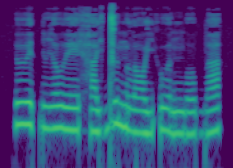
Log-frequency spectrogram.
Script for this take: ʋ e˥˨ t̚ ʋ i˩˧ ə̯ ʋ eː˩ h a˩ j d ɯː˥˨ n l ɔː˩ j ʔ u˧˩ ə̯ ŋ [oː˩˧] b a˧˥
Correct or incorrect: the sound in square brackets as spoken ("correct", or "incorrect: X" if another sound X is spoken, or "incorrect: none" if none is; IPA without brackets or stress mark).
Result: correct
